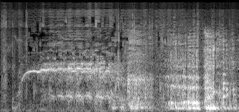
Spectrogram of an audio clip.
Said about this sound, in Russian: зарагатаў конь.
